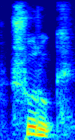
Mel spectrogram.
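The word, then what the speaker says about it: שׁוּרוּק: se prononce différemment mais le son de la voyelle ne change pas c'est toujours le son ou donc là en fait maintenant c'est le Chourouk donc vous voyez dans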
